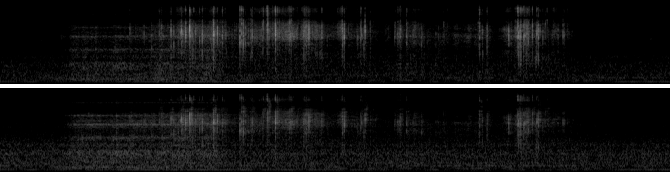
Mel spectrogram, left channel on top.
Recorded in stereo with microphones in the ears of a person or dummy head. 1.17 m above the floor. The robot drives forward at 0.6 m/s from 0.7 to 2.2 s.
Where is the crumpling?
10° left (ahead or behind), 1.2 m; by 5.7 s 15° left (ahead or behind), 0.6 m.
